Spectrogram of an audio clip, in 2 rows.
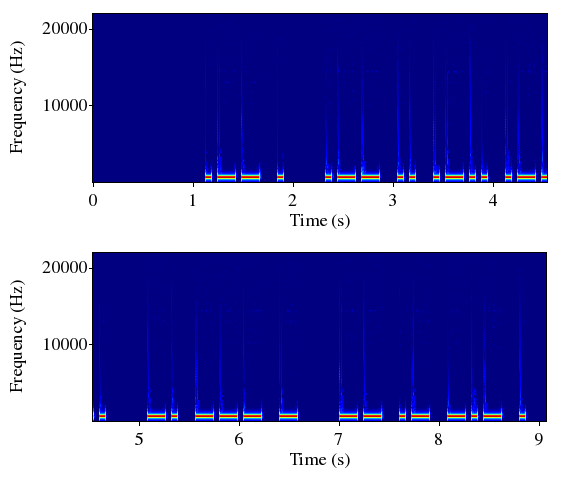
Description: Morse code, heard as a keyed tone, about 20 wpm, 700 Hz. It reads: WE WILL NOT MAKE
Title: Sentences from Top 1000 Words - Review Part 5 - 20wpm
